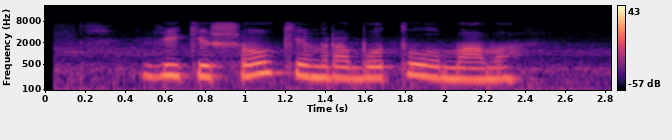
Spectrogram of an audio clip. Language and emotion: Russian, neutral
